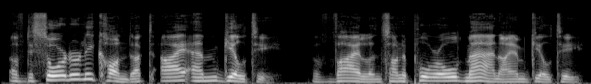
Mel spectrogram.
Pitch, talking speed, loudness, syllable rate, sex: 150 Hz, 160 wpm, -17 LUFS, 4.5 syllables/s, male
